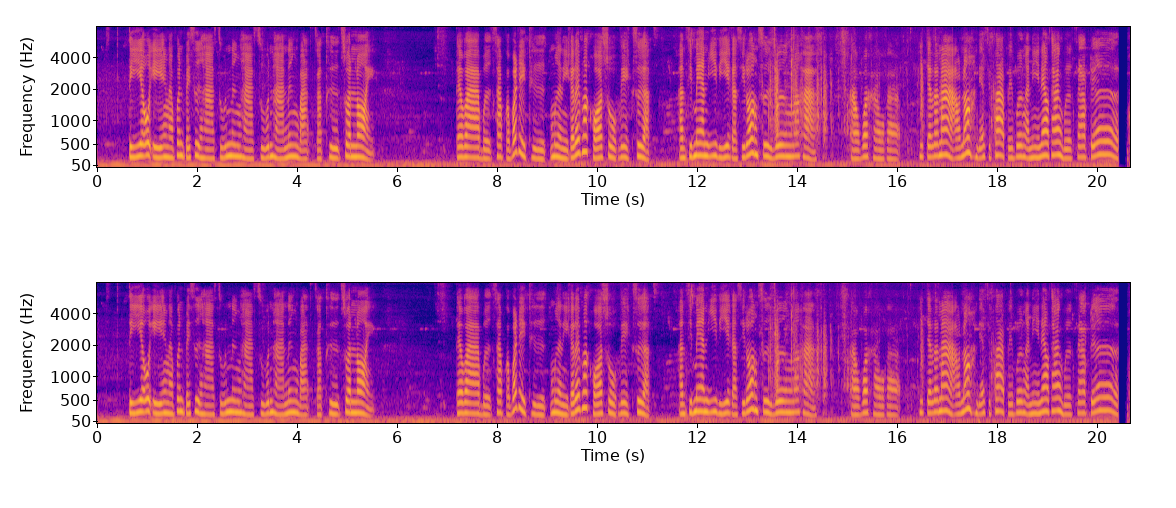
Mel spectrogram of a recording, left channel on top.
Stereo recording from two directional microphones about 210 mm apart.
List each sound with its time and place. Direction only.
0.6 s speech: 15° left (ahead or behind)
7.2 s speech: 10° left (ahead or behind)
